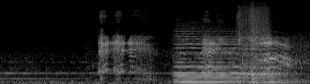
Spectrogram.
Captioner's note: clears throat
